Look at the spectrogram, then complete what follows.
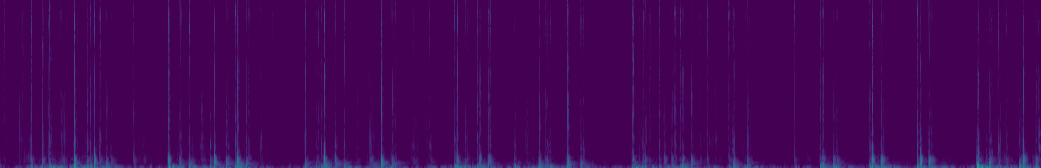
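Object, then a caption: Compact keyboard with wooden frame and plastic keycaps. A compact keyboard with a wooden frame and plastic keys, held up close, is typed on with fingertips. Clicky keycaps tap in quick, irregular bursts with short pauses, each click brief and dry with a deep, low thump beneath it.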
